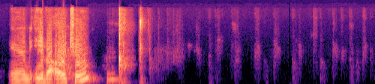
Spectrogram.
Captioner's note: group applauding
